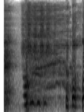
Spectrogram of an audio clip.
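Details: Short, loud, throaty burp with a rough voiced tone.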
